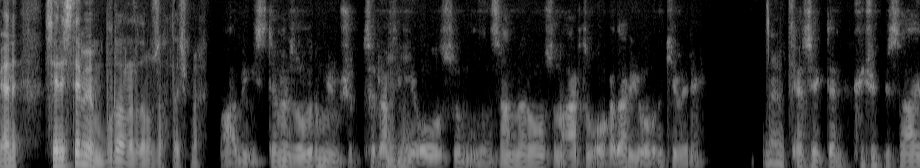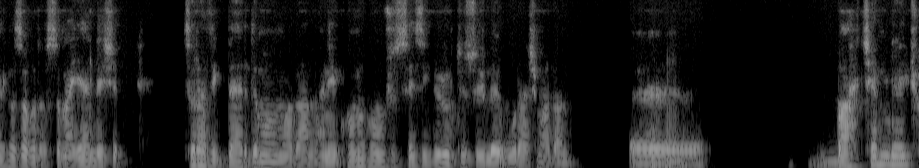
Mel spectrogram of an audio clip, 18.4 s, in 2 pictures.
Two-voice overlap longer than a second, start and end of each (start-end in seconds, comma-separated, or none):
none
